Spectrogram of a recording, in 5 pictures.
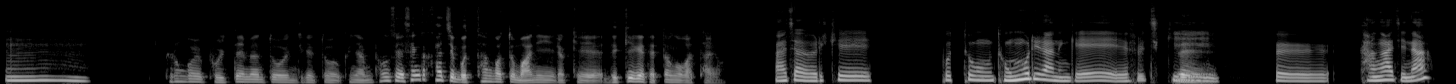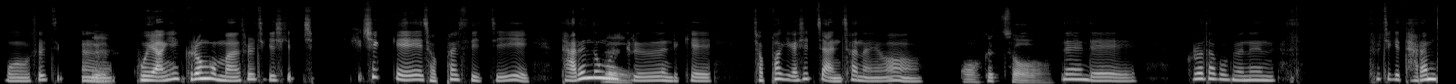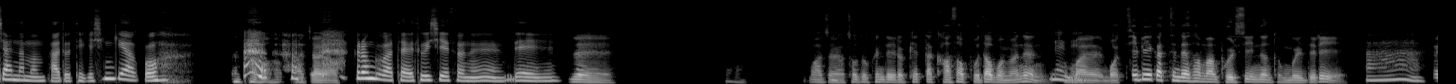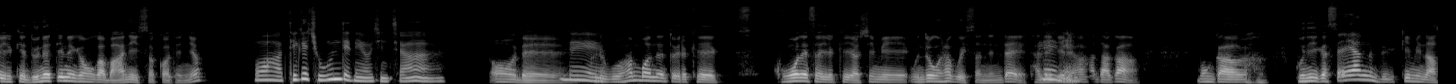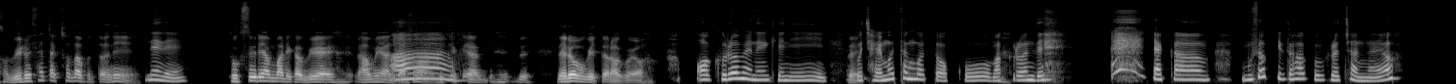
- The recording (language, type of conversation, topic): Korean, podcast, 자연이 위로가 됐던 순간을 들려주실래요?
- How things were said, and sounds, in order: other background noise; laugh; laugh; laughing while speaking: "위에"; laugh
